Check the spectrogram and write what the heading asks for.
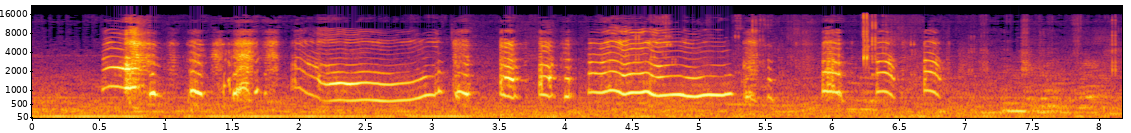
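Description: High-pitched, squeaky cartoon-character voice: a run of short squeals and chirps, with two longer wavering, whining notes about two and four seconds in.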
